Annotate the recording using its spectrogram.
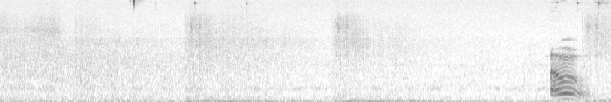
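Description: Distant explosions thud and crackle.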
